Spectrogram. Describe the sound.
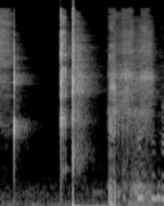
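Fingers fumble at the tab of a drink can: a few sharp, isolated clicks and taps, followed by a steady, noisy rush that runs to the end.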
